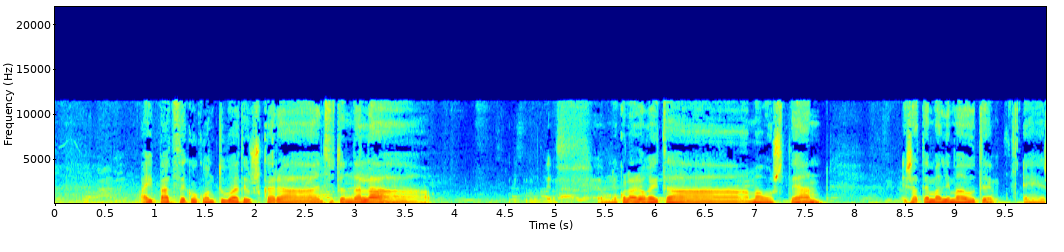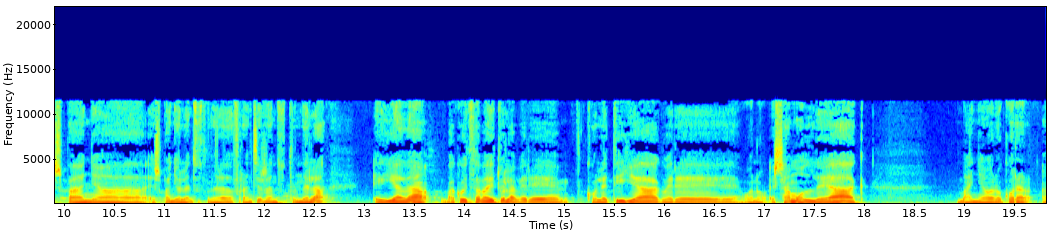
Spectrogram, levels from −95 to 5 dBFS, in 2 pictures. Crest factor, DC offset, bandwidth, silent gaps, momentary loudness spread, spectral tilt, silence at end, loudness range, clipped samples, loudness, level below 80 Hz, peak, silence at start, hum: 18 dB; under 0.1%; 12 kHz; none; 15 LU; -6 dB/octave; 0 s; 3 LU; under 0.1%; -18 LUFS; -42 dBFS; -2 dBFS; 0 s; none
